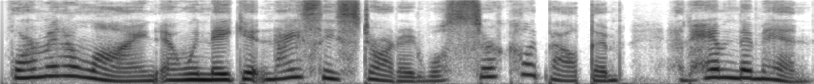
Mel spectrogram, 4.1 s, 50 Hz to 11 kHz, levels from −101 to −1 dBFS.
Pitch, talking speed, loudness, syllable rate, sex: 245 Hz, 250 wpm, -17 LUFS, 5.9 syllables/s, female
